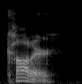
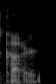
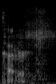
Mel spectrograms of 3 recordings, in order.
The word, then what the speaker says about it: Qatar: Cotter. The country? Cotter? – Oh, Qatar? – Qatar? – It's not. You think that's how it's pronounced, it's not. It's Cutter. – It's Cutter.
